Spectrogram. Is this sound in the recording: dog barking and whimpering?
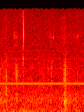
no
